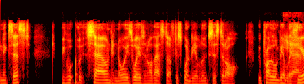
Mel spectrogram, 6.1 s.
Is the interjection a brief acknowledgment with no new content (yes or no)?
yes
